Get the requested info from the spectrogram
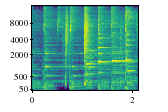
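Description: Electric blues band recording in an instrumental passage with no vocals: stacked chords over a strong bass line, punctuated by repeated drum hits.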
